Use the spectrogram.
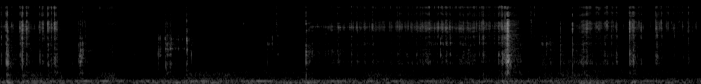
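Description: A metal utility knife blade shaves flat across a solid, hand-sized bar of soap with a blue painted, glittery coating. The quiet, bright scraping and crackling comes in short bursts, with one sharper, louder crack near the five-second mark.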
